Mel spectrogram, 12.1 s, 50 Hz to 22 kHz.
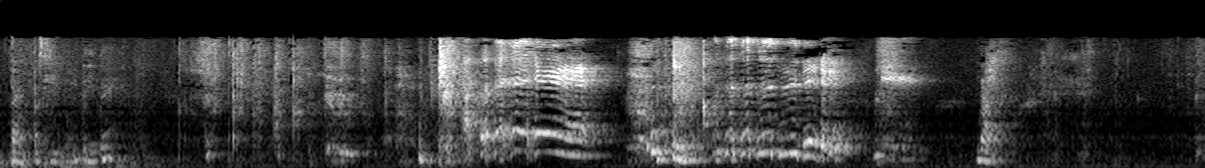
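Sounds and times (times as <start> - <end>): baby laughing hard: 4.6 - 6.0, 6.6 - 8.6.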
